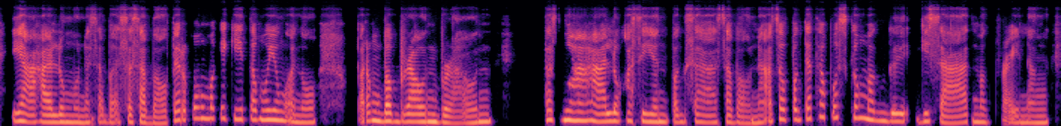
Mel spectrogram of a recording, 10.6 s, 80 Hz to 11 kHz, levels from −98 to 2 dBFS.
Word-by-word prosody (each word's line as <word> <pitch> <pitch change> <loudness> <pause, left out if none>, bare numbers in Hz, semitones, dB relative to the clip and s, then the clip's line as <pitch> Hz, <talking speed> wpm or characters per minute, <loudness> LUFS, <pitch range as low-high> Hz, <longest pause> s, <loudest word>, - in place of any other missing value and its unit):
ihahalo 185 -3 +4
mo 180 -1 0
na 175 - -2
sa 175 - -5
ba 175 -1 -5
sa 185 - -1
sabaw. 160 -4 -1
Pero 235 +6 -1
kung 280 0 -1
makikita 265 -3 -2
mo 245 0 +2
yung 235 -2 +3
ano, 180 -2 -2 0.4
parang 220 -1 +2
ba-brown-brown, 195 -2 +2 0.5
tapos 245 0 -1
mahahalo 215 -3 +4
kasi 205 -2 +1
yun 190 0 +1
'pag 190 - -4
sa 180 -2 -3
sabaw 175 -3 -3
na. 170 +1 -1
So 255 +1 +1
pagkatapos 275 +4 -1
kang 290 0 0
magi 210 -4 +1
gisa 175 -4 0
at - - -27
mag-fry 180 -2 -4
ng, 170 0 -3
195 Hz, 175 wpm, -24 LUFS, 180-230 Hz, 0.5 s, ihahalo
